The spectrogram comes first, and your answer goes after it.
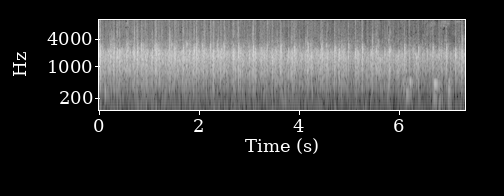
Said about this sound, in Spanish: Y ahora pediría un aplauso para él.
